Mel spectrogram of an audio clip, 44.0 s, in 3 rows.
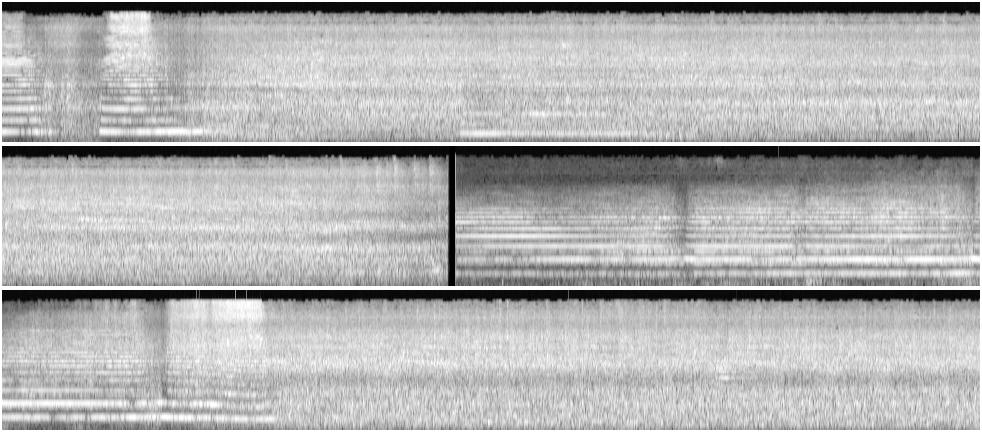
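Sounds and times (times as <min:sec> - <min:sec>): train horn: 0:00.0 - 0:04.6, 0:06.8 - 0:10.1, 0:21.5 - 0:33.6
train wheel and rail noise: 0:00.0 - 0:44.0.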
